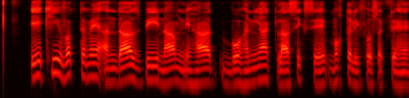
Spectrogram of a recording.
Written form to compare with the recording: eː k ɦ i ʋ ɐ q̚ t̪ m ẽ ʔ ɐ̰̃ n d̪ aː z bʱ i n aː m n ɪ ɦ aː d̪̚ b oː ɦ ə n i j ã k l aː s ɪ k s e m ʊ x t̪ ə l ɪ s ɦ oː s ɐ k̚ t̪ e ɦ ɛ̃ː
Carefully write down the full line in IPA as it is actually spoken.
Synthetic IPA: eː k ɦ i ʋ ɐ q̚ t̪ m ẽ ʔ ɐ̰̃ n d̪ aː z bʱ i n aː m n ɪ ɦ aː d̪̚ b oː ɦ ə n i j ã k l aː s ɪ k s e m ʊ x t̪ ə l ɪ f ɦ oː s ɐ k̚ t̪ e ɦ ɛ̃ː

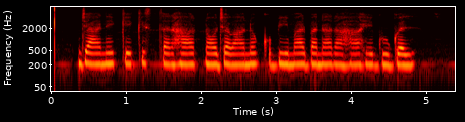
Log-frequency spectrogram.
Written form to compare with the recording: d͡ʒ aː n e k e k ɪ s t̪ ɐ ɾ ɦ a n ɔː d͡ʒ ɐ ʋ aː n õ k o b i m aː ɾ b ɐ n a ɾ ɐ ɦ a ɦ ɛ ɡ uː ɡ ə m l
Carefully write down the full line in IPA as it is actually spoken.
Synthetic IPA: d͡ʒ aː n e k e k ɪ s t̪ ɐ ɾ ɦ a n ɔː d͡ʒ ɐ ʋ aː n õ k o b iː m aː ɾ b ɐ n a ɾ ɐ ɦ a ɦ ɛ ɡ uː ɡ ə l

